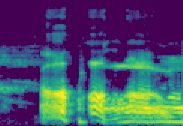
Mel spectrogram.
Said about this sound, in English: Alicia's cat's trying to talk to Ori. We have cat communication right now.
